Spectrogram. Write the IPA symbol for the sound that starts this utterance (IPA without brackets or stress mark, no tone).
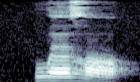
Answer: w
